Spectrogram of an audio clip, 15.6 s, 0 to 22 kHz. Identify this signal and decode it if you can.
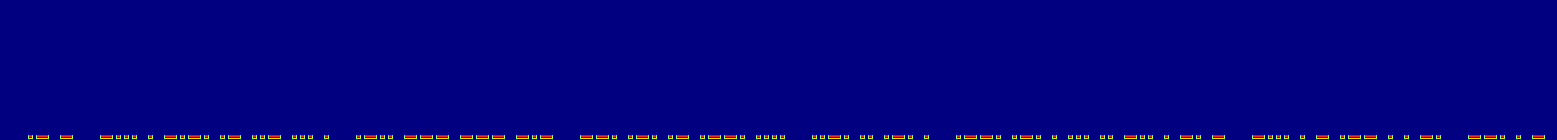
Morse code, heard as a keyed tone, about 30 wpm, 500 Hz. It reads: AT BECAUSE LOOK GRAPH FIRE PRESIDENT BETWEEN GET
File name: 632 Words 30WPM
